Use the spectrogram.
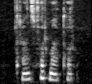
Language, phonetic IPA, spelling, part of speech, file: Polish, [ˌtrãw̃sfɔrˈmatɔr], transformator, noun, LL-Q809 (pol)-transformator.wav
